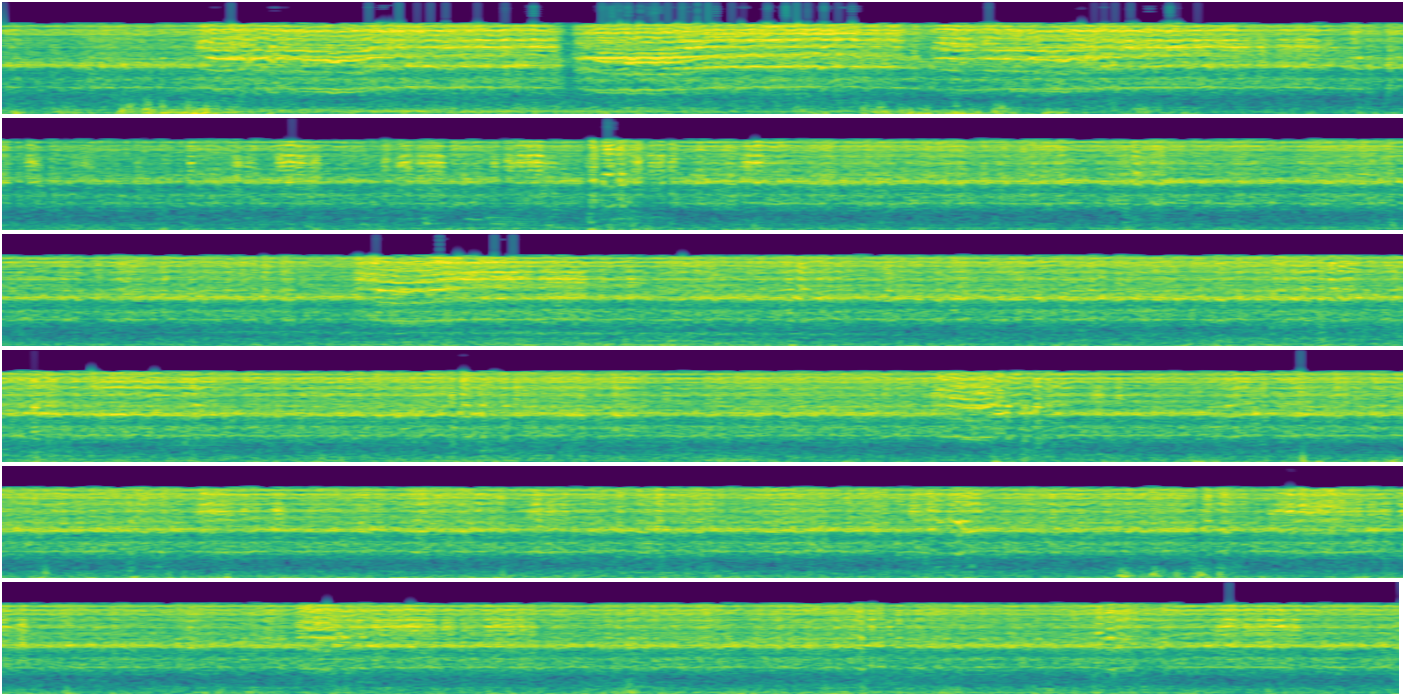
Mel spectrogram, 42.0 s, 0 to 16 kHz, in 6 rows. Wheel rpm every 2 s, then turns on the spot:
230, 220, 220, 230, 230, 230, 230, 230, 230, 230, 230, 230, 230, 230, 230, 230, 230, 230, 230, 240, 240.
none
